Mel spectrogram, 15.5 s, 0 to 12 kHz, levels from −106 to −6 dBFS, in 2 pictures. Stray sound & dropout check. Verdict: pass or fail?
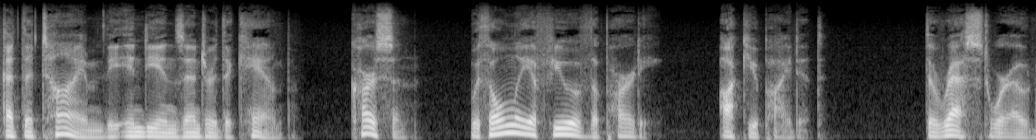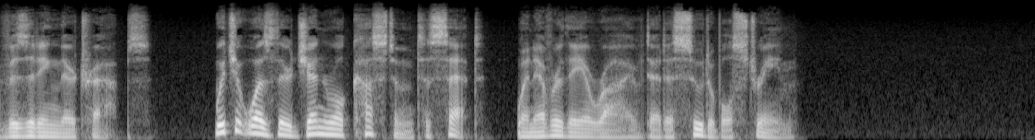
pass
